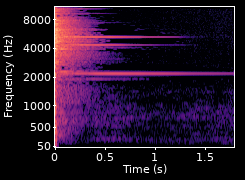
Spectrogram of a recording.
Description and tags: Sword Clash (10)
This sound was recorded with an iPod touch (5th gen)
The sound you hear is actually just a couple of large kitchen spatulas clashing together
clanging, clank, iPod, metallic, ping, slashing, steel, strike, struck, sword, ting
